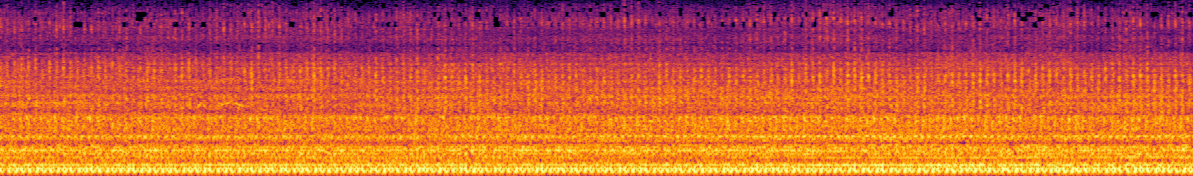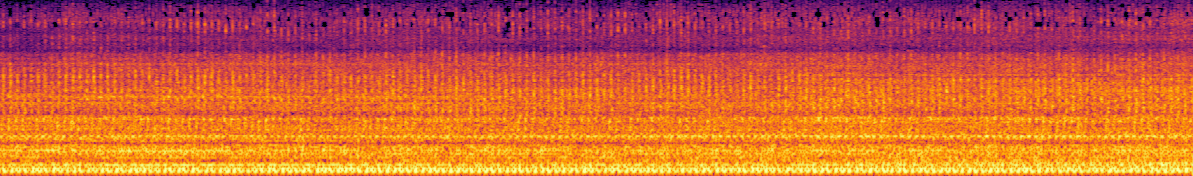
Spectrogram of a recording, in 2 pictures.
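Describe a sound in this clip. Muddy water splashes and churns under turning wheels.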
